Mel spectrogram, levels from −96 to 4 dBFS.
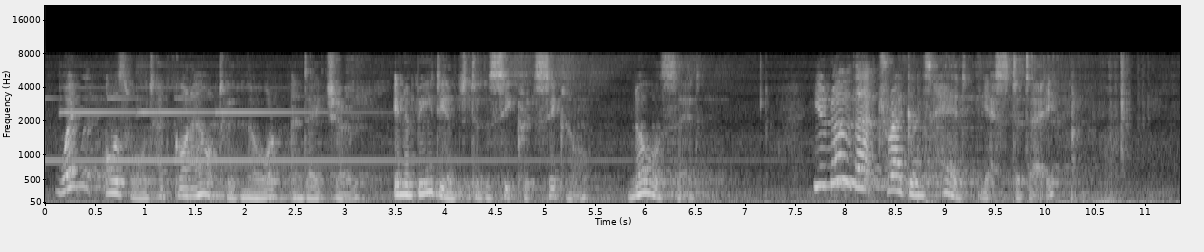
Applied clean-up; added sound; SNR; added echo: none; Doorbell; 14 dB; reverberation time 2.2 s.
